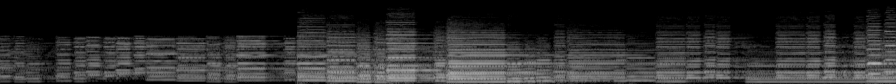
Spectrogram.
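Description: From the start to about 2.97 s the sound is dull and boxy, with nothing above 3.8 kHz, noticeably quieter by roughly 10 dB, and carrying its own faint background noise well below the signal. At 2.97 s it opens up to full brightness and level with no gap. This points to an input switched to a poorer device, likely a narrower-band microphone or a headset call profile, before the better input took over.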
